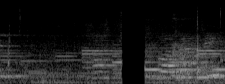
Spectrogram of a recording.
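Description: Performers' voices from a theatre stage, quieter at first and cut by a brief total dropout of the sound a little over a second in, then resuming.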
